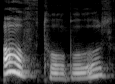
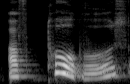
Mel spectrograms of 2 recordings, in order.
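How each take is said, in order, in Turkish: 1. Vurgu birinci hecededir. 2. Vurgu ikinci hecededir.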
